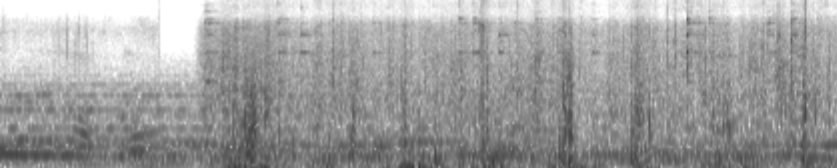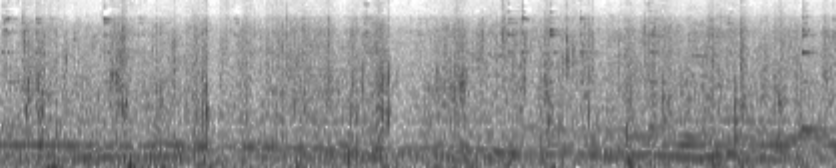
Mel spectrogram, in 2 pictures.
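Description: Hooves of pack horses clopping and scraping on a rocky downhill trail, heard as a dense run of clicks and knocks that starts suddenly about a second in, over background music.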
